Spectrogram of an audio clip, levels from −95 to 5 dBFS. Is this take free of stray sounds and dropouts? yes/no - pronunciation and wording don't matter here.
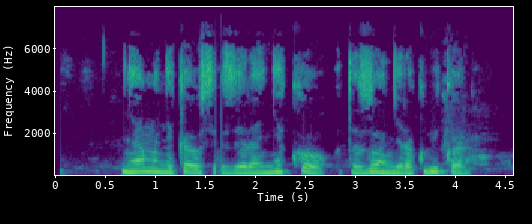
no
